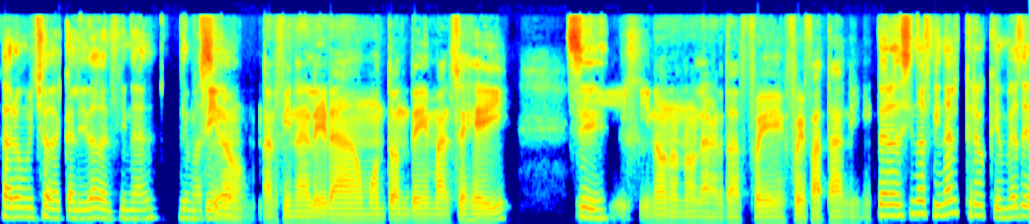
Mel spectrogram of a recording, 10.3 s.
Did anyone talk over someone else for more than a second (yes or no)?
no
